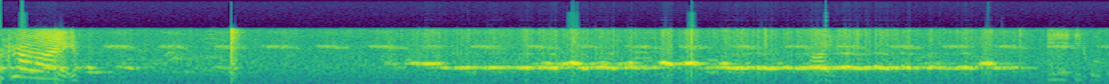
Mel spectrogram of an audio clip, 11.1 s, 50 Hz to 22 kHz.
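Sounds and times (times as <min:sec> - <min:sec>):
higher wavering whistle: 0:00.0 - 0:01.8, 0:03.8 - 0:10.5
steady whistling tone: 0:00.0 - 0:02.3, 0:03.8 - 0:10.6.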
